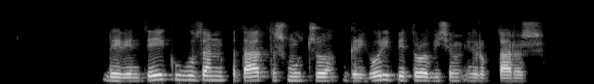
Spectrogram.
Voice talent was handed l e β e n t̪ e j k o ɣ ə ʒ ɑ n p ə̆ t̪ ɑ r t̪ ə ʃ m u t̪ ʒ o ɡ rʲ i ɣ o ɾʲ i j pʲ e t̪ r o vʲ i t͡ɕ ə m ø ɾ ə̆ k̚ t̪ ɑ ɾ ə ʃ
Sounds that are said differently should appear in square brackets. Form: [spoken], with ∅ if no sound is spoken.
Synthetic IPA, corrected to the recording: l e β e n t̪ e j k [u] ɣ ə [z] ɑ n p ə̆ t̪ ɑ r t̪ ə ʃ m u t̪ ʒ o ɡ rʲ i ɣ o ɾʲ i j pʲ e t̪ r o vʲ i t͡ɕ ə m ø ɾ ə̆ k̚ t̪ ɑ ɾ ə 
